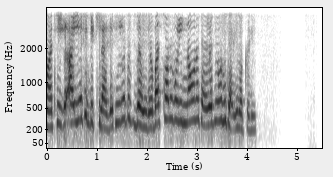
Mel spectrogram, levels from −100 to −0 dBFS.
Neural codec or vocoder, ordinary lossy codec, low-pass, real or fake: codec, 44.1 kHz, 7.8 kbps, Pupu-Codec; none; 3.6 kHz; fake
